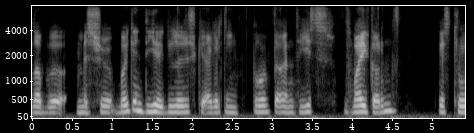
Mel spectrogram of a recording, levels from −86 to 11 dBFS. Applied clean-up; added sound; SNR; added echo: neural diffusion model UNIVERSE++.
